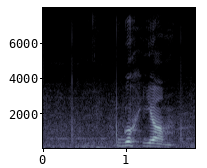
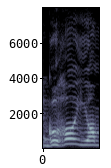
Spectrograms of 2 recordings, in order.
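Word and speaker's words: गुह्यम्: আচ্ছা, ইয়ো ইমাম পরমম গুহ্যম গুহ ইয়া গুহ্যম। এখন এই যে গুহ ইয়ম, যে এই জায়গাটাকে আপনারা এই হসন্ত দিয়ে উচ্চারণ করতে হবে। যদি গুহ ইয়ম বলেন তাহলে কিন্তু হবে না, ছন্দ মিলবে না।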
